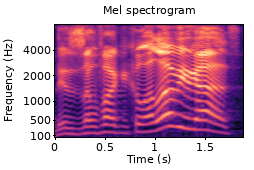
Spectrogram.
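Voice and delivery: imitating a gushing actor, rising to a loud high cry; excited outburst. Friend imitates the actor shouting his love, excited. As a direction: blurt it out loud and high, overjoyed.

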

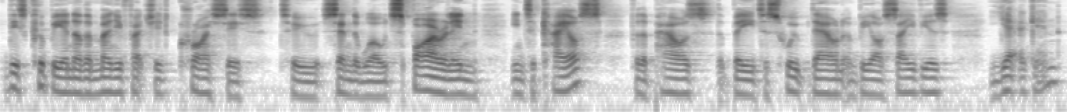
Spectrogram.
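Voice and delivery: usual speaking voice

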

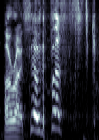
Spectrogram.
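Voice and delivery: high, drawn-out put-on character voice; drunken, hammed-up lisping impression, slow and loud; Toulouse. Host starting the actor segment as Toulouse, high lisping voice. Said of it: "how about I just do Toulouse".

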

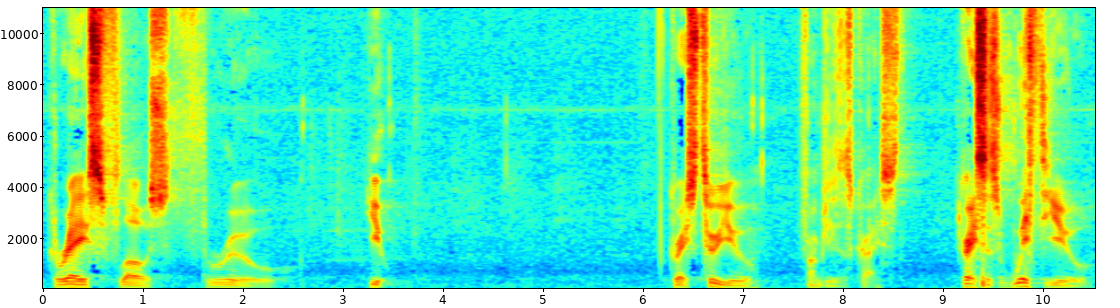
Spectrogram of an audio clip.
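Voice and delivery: very slow, soft blessing; closing benediction. Acted. Pastor blessing the congregation at the close, slow and soft. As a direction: bless them gently, word by word.

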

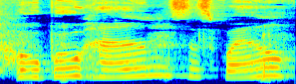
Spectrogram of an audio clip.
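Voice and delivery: put-on slow, lightly German-accented phrase; hint of a German hobo. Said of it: "sounds like a German hobo".

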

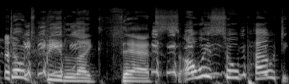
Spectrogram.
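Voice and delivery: high, loud teasing coo. Acted. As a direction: tease her like a fond big sister.

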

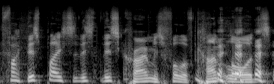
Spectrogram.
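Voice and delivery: imitating the mate through laughter; a giggling mock drunk voice; laughing impression. Mocking the Finnish mate's swearing, laughing through it.

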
